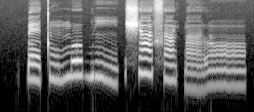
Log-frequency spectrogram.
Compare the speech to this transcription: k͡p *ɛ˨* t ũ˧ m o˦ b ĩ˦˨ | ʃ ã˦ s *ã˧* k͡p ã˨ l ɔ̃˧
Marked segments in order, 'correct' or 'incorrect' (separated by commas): incorrect, correct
